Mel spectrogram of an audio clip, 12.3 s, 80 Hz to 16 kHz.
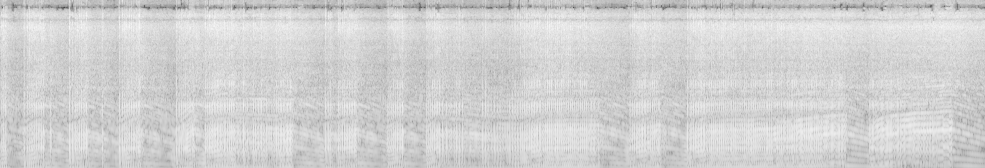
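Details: Old McCulloch 1-71 chainsaw after a major carb upgrade: carb rebuilt with jets from another carburetor, leaking gas line zip-tied, intake leak fixed with a double gasket. Repeated strong revs with clean return to idle, no bogging or stalling. Normal running.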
